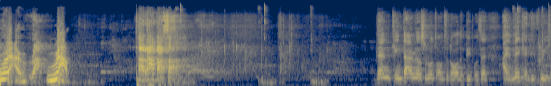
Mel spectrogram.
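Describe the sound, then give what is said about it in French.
A human voice imitates lions roaring and attacking: a few harsh growling bursts, a loud raspy roar, a quiet pause, then a longer run of snarling, guttural sounds, fairly loud. “et avant qu'ils fussent parvenus au fond de la fosse, les lions les saisirent et brisèrent tous quand ils sont arrivés, les lions ont fait”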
